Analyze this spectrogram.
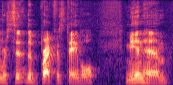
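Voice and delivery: ordinary talk, nothing marked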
